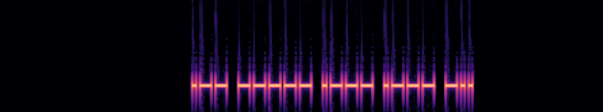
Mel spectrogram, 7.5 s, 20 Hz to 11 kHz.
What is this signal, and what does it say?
Morse code, heard as a keyed tone, about 25 wpm, 700 Hz. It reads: W0JJD
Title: USA Call Signs - 5 Characters - Repeated 3x - 25wpm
